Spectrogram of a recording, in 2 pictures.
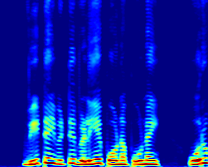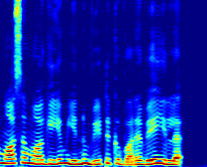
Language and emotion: Tamil, sad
